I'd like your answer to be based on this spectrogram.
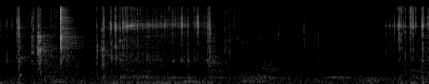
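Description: A hand-held Dalan & Duru painted dry soap bar, solid and dried with a pink rim and a green face, has its surface scraped and crumbled so flakes fall off. Quiet, dry, bright scratching and crumbling crackles come in short bursts, with a crisp snap early on and a calmer stretch before a final flurry of crumbling.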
